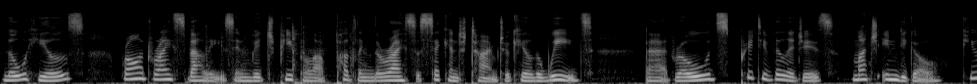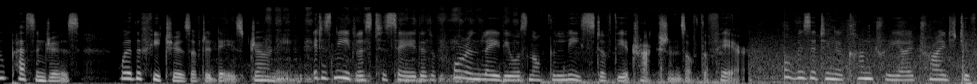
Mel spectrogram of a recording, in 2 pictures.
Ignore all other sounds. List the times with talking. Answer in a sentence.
The talking can be heard from 0.0 to 19.4 s.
